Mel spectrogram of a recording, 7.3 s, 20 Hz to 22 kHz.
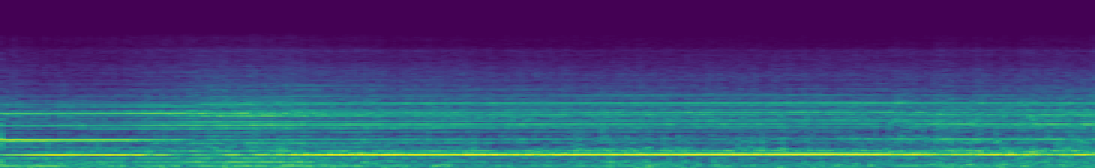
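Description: Yamaha R6 inline-four sportbike engine running at high revs in fifth gear under acceleration. It makes a steady, high-pitched drone, with wind rush over the bike.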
